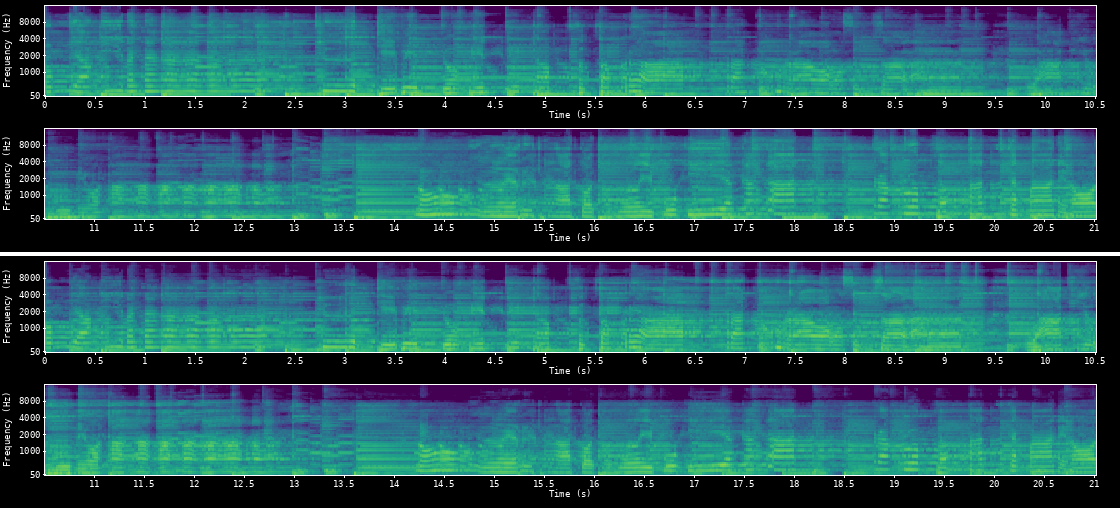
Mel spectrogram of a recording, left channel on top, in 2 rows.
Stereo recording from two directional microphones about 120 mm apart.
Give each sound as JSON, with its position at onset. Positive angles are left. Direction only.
{"t": 0.0, "sound": "music", "side_deg": 20}
{"t": 2.9, "sound": "music", "side_deg": 30}
{"t": 5.8, "sound": "music", "side_deg": -5}
{"t": 6.1, "sound": "music", "side_deg": -50}
{"t": 10.6, "sound": "music", "side_deg": -60}
{"t": 14.2, "sound": "music", "side_deg": 35}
